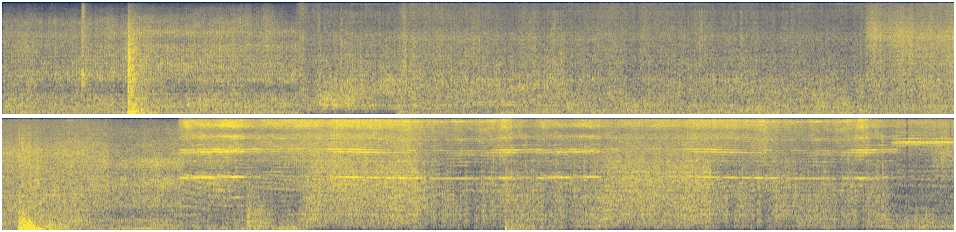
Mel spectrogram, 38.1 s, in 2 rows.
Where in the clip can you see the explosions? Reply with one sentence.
The explosions can be heard from 2.5 to 3.0 s, from 19.4 to 20.6 s and from 29.1 to 30.1 s.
